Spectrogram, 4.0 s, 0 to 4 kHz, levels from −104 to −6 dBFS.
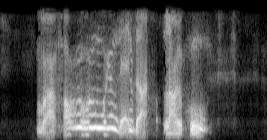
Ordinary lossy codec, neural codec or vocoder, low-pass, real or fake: AAC, 24 kbps; autoencoder, 44.1 kHz, a latent of 192 numbers a frame, MeloTTS; 3.6 kHz; fake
